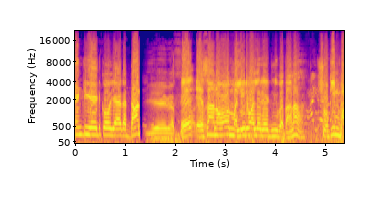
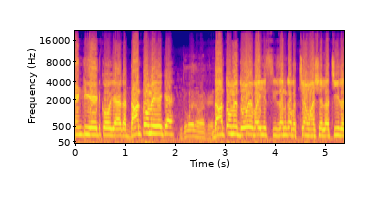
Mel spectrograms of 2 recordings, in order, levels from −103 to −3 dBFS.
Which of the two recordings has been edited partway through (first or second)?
first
